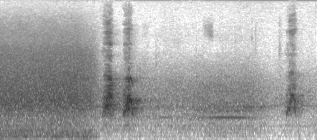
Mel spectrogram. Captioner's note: dog barking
